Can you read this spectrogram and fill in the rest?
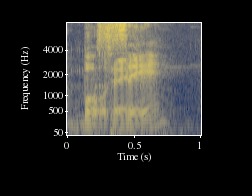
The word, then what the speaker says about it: Bose: Para nuestros amigos pobres, Bose, es como se pronuncia Bose.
